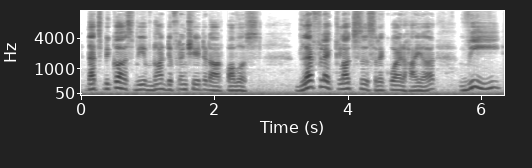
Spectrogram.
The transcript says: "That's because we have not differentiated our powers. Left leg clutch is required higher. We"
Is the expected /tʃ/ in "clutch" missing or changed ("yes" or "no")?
yes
